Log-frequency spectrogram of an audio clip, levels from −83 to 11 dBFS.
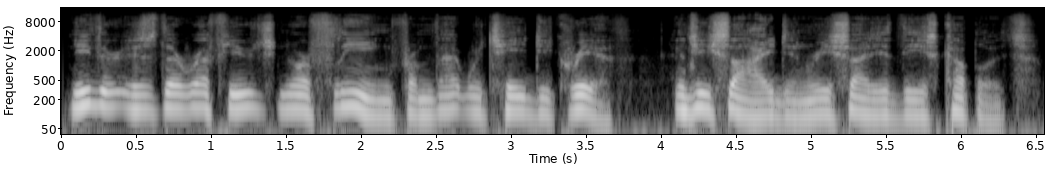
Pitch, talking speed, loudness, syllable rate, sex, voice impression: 110 Hz, 165 wpm, -17 LUFS, 4.8 syllables/s, male, very masculine, slightly old, slightly relaxed, slightly weak, slightly muffled, calm, mature, reassuring, kind, slightly modest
